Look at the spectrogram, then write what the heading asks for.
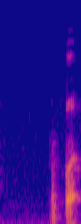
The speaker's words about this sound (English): I got a Desperado, and then I guess I drank half of it and then went to bed. Shame, really, though, because I can't drink that anymore, because it's gone all flat and gross. Should I have a sip? I'm actually going to have a sip.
